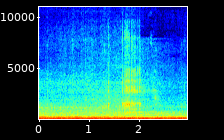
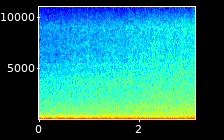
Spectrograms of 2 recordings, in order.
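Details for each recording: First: S10 Blazer 4.3 L V6 with possibly glasspack-type muffler, new spark plugs and wires checked; deep, uneven lumpy rumble while revving, cylinder miss caused by the faulty spider fuel injector, not the wires. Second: Smooth, even idle rumble with no skips, shakes or misses on an S10 Blazer after fixing the spider injection and fitting injectors to the correct cylinders; no misfires, no check engine light.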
